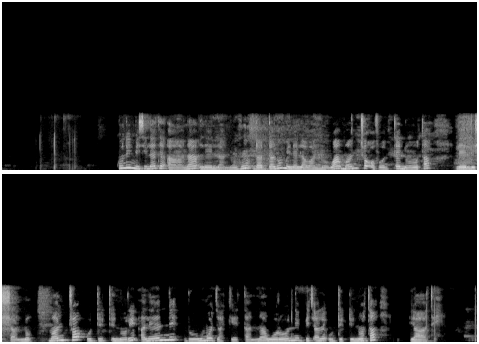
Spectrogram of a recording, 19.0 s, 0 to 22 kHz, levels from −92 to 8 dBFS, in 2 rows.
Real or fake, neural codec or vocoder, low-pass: real; none; 7.2 kHz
